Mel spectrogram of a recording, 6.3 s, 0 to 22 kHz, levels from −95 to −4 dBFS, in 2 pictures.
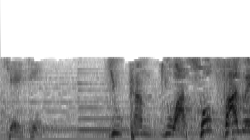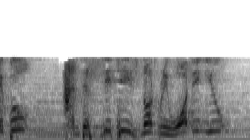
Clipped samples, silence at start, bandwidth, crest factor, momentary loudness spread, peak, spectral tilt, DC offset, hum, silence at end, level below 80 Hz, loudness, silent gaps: under 0.1%; 0 s; 4 kHz; 18 dB; 17 LU; 0 dBFS; -9.5 dB/octave; 0.7%; none; 0.25 s; -50 dBFS; -17 LUFS; none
